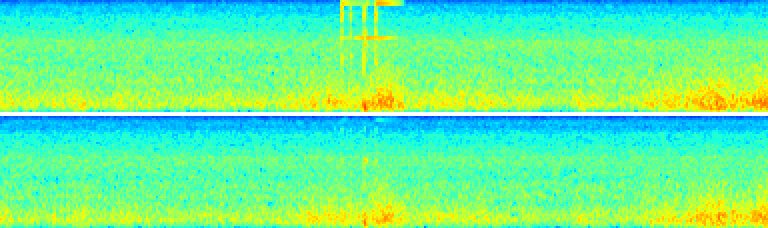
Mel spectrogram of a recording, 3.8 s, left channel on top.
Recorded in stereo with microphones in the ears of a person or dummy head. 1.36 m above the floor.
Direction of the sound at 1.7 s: 85° left.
